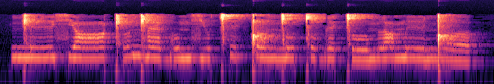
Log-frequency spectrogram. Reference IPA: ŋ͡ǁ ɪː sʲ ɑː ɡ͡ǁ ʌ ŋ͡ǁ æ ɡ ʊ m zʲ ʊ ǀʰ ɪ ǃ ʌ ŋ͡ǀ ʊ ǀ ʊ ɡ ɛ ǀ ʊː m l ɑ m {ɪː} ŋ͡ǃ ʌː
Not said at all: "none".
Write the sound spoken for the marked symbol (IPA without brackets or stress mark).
ɪː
